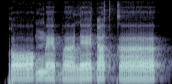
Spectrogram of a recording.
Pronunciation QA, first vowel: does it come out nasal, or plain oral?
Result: oral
